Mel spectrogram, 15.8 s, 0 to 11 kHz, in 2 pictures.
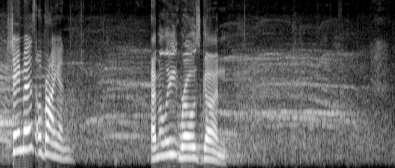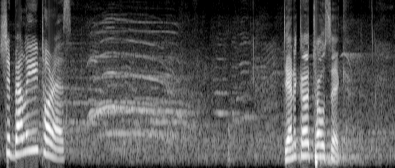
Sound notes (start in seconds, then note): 0.0 audience cheers; 1.2 audience cheers; 9.4 audience cheers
